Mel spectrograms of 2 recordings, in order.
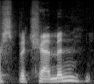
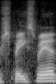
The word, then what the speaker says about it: Spaceman: did not know okay there's a doctor in it called Dr speman and and Tracy Morgan calls him Dr Spaceman because that's the way it's spelled but he always like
